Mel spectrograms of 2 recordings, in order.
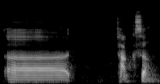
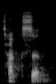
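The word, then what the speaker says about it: Taktsang: up to Tiger's Nest, which is Taksang. That's how you pronounce it, Taksang.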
